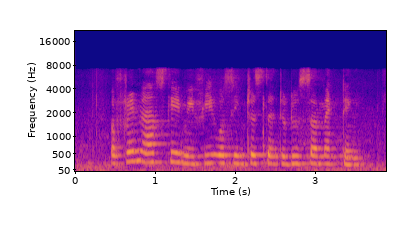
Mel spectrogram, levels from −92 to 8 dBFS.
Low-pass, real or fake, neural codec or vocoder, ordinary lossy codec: 7.2 kHz; fake; codec, 16 kHz, 2 kbps, X-Codec, HuBERT features, trained on general audio; none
